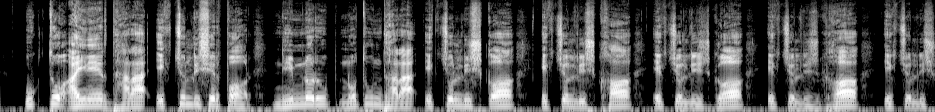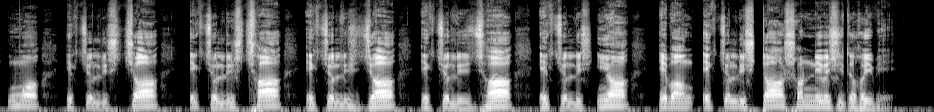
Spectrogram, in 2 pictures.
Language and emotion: Bengali, neutral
